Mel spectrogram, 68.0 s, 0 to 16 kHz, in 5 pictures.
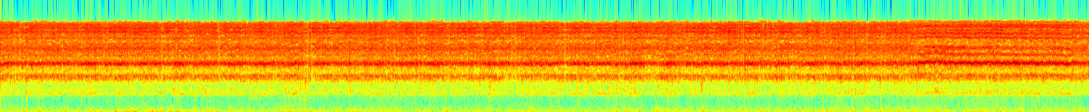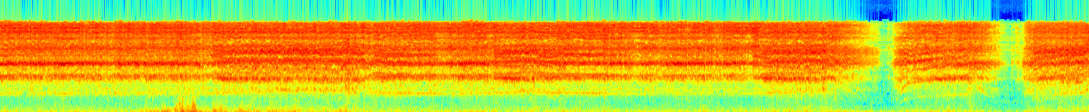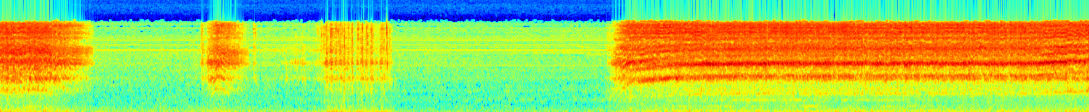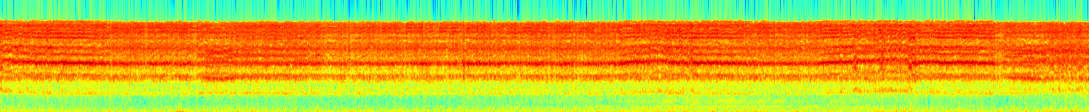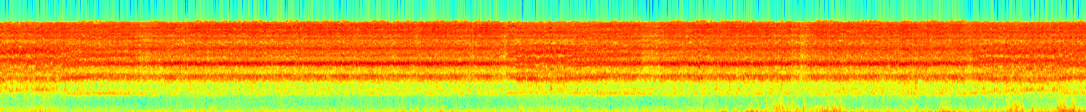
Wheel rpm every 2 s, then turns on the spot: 160, 160, 160, 160, 160, 160, 160, 160, 160, 160, 160, 150, 80, 100, 10, 10, 0, 70, 160, 160, 160, 160, 160, 160, 160, 160, 160, 160, 160, 160, 160, 160, 160, 160.
30-32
